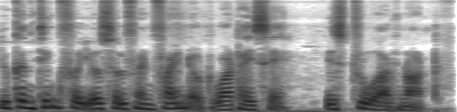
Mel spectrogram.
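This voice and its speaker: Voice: mid-range voice, lively intonation, moderate pace, gravelly, dark tone, slightly rough. An older spiritual teacher with a South Indian accent gives an informal religious discourse, repeating words and phrases for emphasis.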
